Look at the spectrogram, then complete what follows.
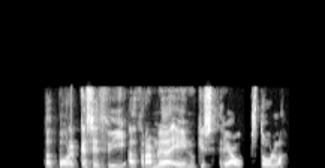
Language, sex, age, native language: Icelandic, male, 30-39, Icelandic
